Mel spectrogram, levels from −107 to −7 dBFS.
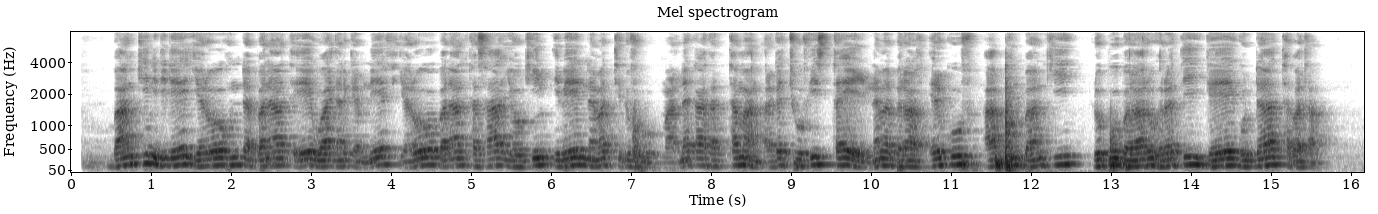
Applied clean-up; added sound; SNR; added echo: none; none; none; reverberation time 0.5 s.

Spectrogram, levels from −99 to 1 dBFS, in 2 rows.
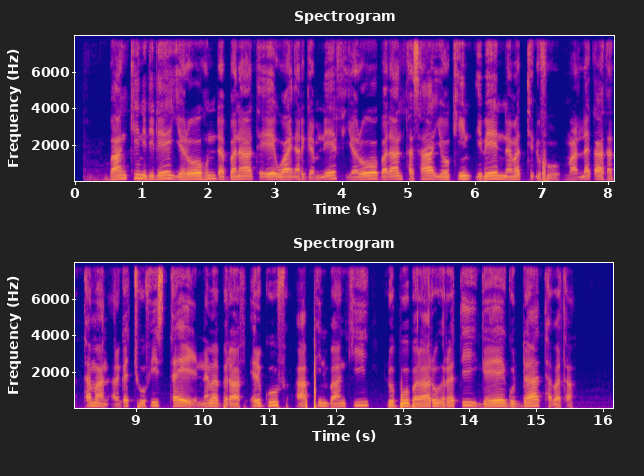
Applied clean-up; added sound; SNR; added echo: none; none; none; none.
